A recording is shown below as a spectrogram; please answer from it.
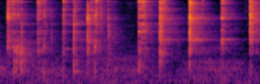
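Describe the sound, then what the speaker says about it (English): A small spoon being pulled from a drawer of cutlery, a quick series of about ten light metallic clinks and rattles, close by and fairly quiet, with no talking. "Let me get a little spoon out."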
